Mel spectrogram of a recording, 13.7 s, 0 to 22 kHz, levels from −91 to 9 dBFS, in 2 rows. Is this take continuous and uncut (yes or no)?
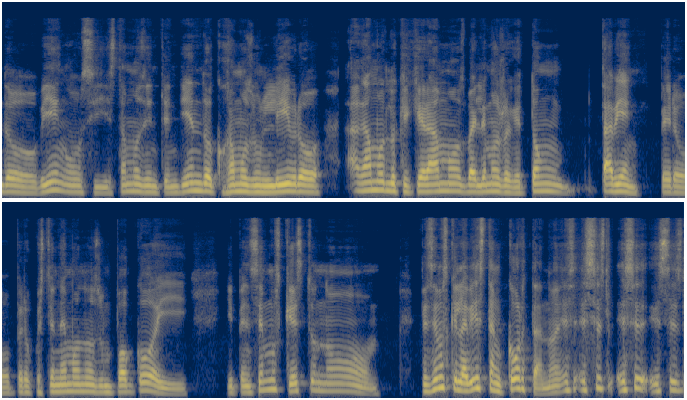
no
